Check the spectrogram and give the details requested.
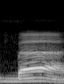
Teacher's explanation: wakaf maka kita tidak membacanya dengan ban tapi ba dengan dengan tanwinnya dihilangkan dan dipanjangkan dua harakat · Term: Mad iwad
